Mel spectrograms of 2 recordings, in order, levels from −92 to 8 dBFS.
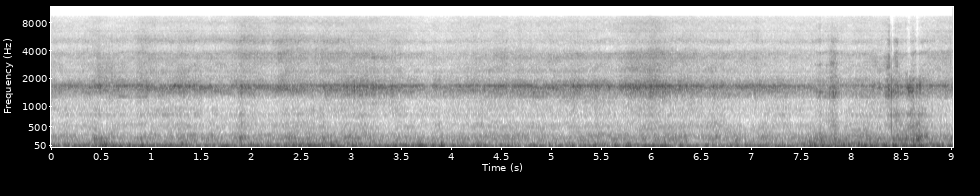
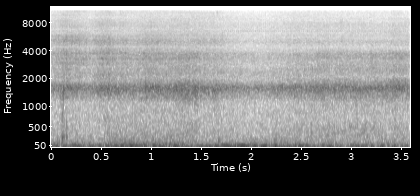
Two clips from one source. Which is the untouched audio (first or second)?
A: second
